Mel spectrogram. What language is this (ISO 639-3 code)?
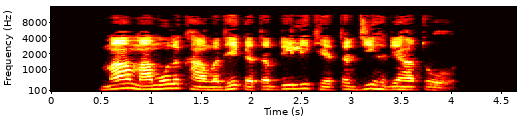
snd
